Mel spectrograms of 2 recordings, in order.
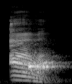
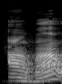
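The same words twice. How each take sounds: First: The stress is on the first syllable. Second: The stress is on the last syllable. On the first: It means hair. "porque lleva acento en la primera vocal" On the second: It means something else. "Aba otra cosa"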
